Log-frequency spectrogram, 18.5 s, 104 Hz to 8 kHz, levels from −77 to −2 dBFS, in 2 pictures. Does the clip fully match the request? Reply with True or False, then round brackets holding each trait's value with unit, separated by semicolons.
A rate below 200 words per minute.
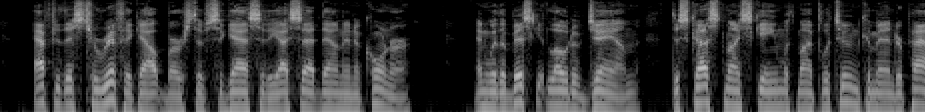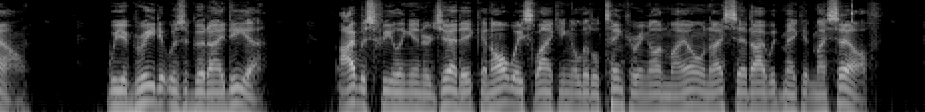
True (170 wpm)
